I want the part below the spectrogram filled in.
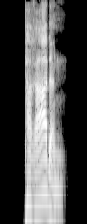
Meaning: plural of Parade
- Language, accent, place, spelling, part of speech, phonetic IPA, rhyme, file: German, Germany, Berlin, Paraden, noun, [paˈʁaːdn̩], -aːdn̩, De-Paraden.ogg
